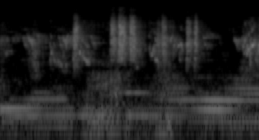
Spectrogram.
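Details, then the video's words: Lovebirds kept for breeding, giving a series of harsh, buzzy chirps and short squeaky bursts, loudest around the middle, over a low steady hum. "Love Birds Singing | Love Birds Breeding"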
